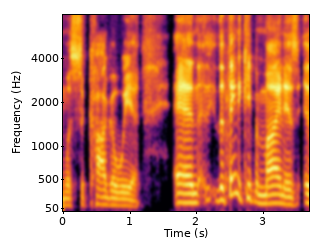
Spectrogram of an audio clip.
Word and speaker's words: Sacagawea: believe the best name the best way to pronounce her name was sakagawea and the thing to keep in mind is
